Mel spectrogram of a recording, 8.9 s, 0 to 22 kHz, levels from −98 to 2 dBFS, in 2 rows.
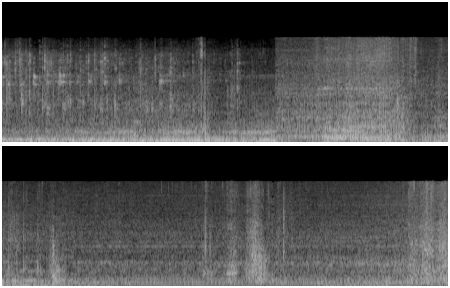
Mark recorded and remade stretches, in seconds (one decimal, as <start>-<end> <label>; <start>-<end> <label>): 0.0-1.0 recorded; 1.0-5.8 remade; 5.8-7.6 recorded; 7.6-8.9 remade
